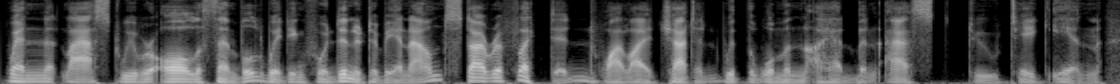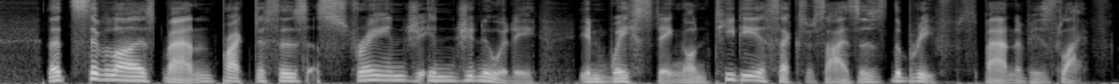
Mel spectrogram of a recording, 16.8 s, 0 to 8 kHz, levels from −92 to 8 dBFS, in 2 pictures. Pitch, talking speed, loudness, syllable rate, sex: 100 Hz, 165 wpm, -24 LUFS, 4.9 syllables/s, male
